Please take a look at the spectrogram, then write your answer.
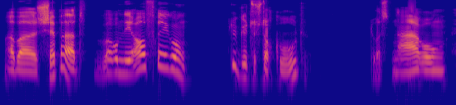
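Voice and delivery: loud, sneering demon voice; gloating tormentor taunting his captive; mocking demon. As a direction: toy with him like a cruel god.

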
